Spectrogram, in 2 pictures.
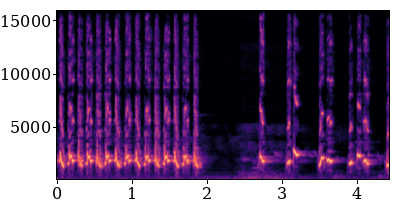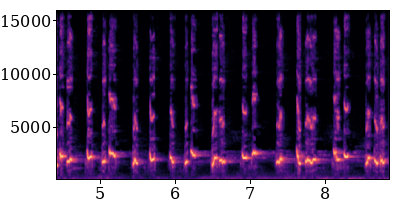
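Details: Yellow-vented bulbul in lively 'ropel panjang' song, played to lure other bulbuls into answering: a fast chattering run, then evenly spaced clear whistled notes, some rising or falling slightly, repeated about twice a second.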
